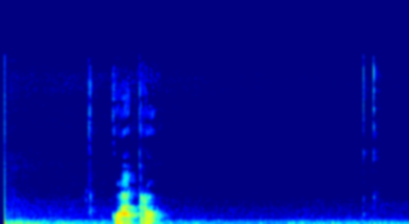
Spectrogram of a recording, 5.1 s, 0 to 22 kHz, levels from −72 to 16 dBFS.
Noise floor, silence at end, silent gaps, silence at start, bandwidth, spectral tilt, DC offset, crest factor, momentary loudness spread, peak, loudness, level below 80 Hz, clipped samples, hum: -47 dBFS; 0.95 s; none; 0.1 s; 16.5 kHz; -6 dB/octave; under 0.1%; 22 dB; 27 LU; -2 dBFS; -17 LUFS; -48 dBFS; under 0.1%; none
